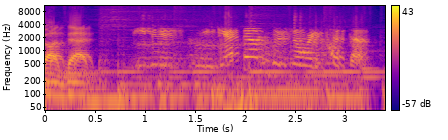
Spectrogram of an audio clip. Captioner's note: voice Over Phone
